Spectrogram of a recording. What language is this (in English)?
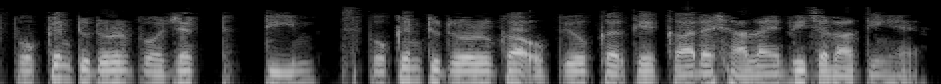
Hindi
